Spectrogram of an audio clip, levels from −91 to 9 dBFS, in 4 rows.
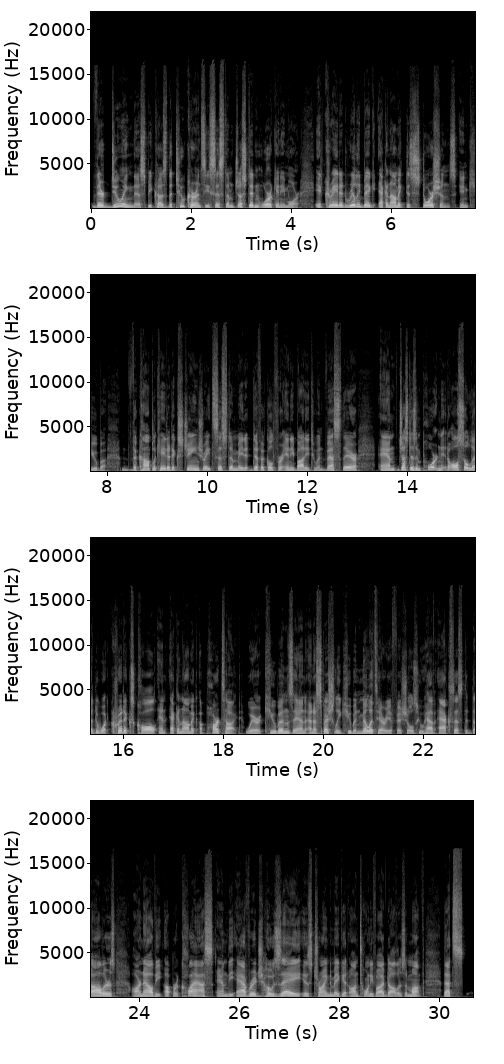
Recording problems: none

